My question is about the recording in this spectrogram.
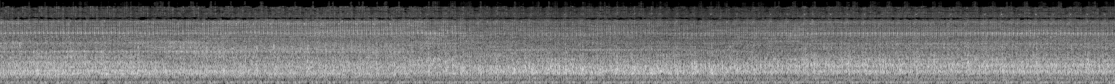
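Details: Jaguar XFR AJ133 5.0 V8 misfiring on the rear bank, cylinders 5-8. Codes P0300, P0306 (always first), P1315, P228F fuel pressure regulator too high, P00C6. Uneven, lumpy idle, irregular stumble, hissy rough exhaust beat. Engine misfire.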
